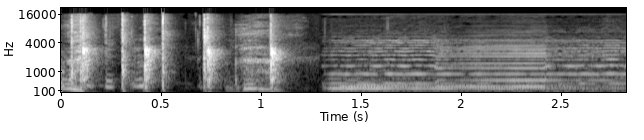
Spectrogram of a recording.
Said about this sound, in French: Bravo Jean-Noël, on applaudit. Bravo Jean-Noël.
